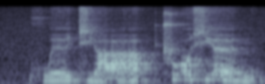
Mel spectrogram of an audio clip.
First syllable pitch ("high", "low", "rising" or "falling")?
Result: rising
